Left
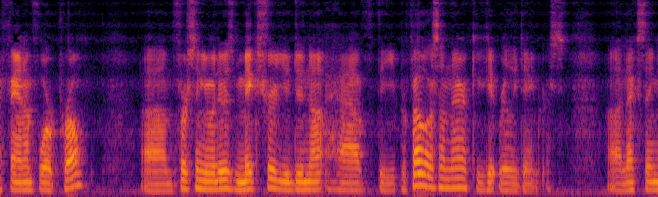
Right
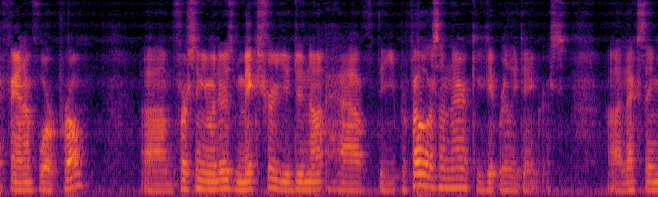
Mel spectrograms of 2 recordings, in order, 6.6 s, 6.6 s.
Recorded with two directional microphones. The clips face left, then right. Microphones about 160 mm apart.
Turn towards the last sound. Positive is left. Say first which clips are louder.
# left 6 dB
turn(degrees=45)  # may be behind; listen again after turning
